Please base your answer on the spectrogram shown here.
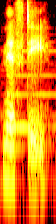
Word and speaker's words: NFTE: Teaching Entrepreneurship, a charity commonly known as NFTE, and pronounced NIFTY.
